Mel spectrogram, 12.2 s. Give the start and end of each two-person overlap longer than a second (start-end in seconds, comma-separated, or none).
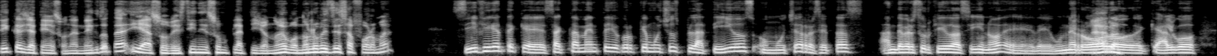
none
